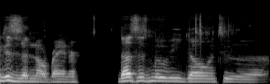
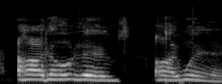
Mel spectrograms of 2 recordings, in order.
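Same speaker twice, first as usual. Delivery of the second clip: very slow, stiff, high dragged-out Southern drawl; 8 semitones higher than usual. Joking about a movie role, imitating Keanu Reeves Southern accent. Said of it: "it's Keanu's Southern accent".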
